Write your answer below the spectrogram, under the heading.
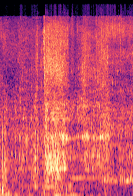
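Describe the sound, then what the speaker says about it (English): Water runs into a container up to its max fill line, a short, fairly quiet stream that swells briefly midway. "water to the max fill line"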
